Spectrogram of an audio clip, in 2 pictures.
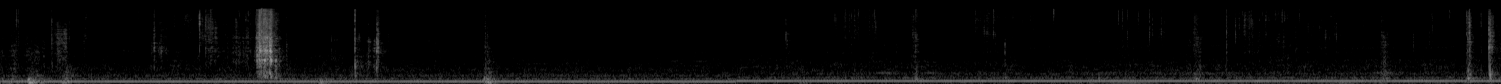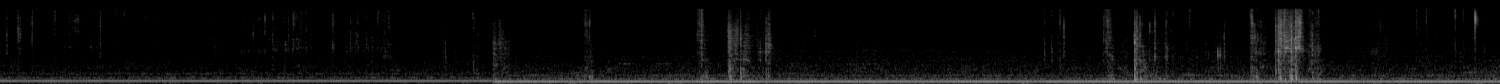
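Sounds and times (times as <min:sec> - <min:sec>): steady low hum: 0:00.0 - 0:30.0
slime squishing by hand: 0:07.9 - 0:24.1.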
